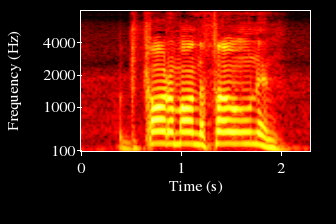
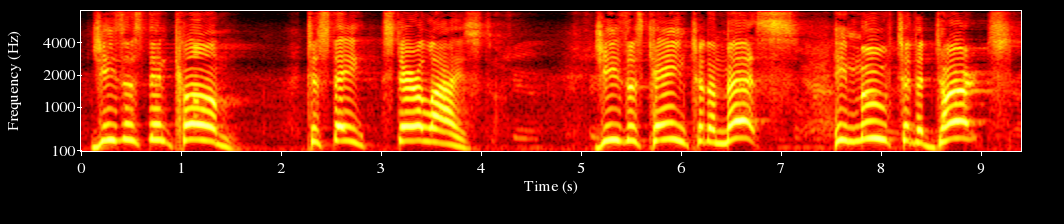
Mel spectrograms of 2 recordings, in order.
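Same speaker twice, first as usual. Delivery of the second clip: slow, emphatic, each phrase raised high; fervent preaching; 4 semitones higher, slower than usual. Real, not acted. Preacher driving home to the congregation why Jesus came, emphatic.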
